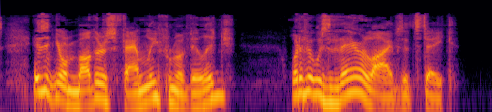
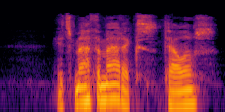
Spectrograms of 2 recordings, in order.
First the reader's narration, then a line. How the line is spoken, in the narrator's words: Leah said quietly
